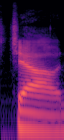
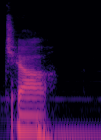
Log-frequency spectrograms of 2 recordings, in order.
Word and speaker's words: 叫: It's Jiao, not Chao.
